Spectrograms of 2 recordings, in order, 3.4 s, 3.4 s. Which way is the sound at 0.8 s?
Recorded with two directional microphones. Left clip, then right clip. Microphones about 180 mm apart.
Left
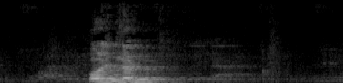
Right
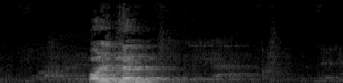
15° left (ahead or behind).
